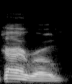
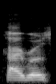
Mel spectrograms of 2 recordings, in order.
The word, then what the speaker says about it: Cairo: Don't call it Cairo, although it's spelt that way. Cairo's in Egypt, Cairo's in Georgia.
